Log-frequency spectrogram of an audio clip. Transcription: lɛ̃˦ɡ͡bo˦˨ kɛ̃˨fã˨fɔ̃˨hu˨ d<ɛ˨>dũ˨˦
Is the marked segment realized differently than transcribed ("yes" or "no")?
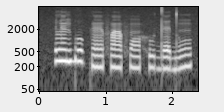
no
